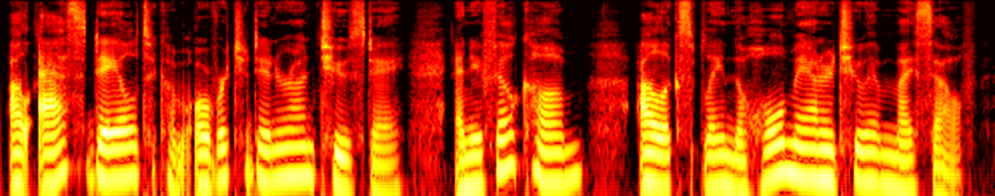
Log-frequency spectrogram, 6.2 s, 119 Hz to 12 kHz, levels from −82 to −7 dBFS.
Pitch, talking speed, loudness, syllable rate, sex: 165 Hz, 210 wpm, -20 LUFS, 5.4 syllables/s, female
